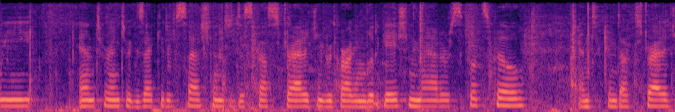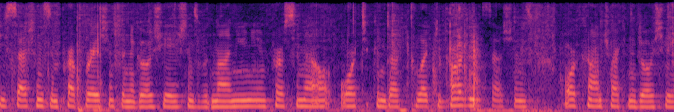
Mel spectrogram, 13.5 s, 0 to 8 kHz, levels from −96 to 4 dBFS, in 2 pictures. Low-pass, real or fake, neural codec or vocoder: 7.2 kHz; fake; codec, 16 kHz, 16 kbps, FreqCodec, smaller model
